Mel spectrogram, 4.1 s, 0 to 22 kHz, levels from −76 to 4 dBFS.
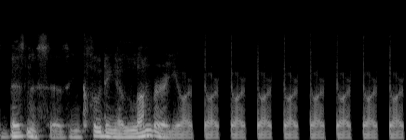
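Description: From the start, the speech sounds muffled and slightly hoarse, with a faint robotic edge, and there is nothing above 8.8 kHz. This is Opus voice compression in its SILK linear-prediction mode at wideband, coding the excitation coarsely enough that the damage is plainly audible, which fits a low bitrate of around 12 kbps with 20 ms frames. The band limit removes the upper air, and the rough excitation produces the buzzy, reedy texture.

At 1.92 s, the sound breaks into a stutter with silent gaps that lasts to the end. A burst of about 134 ms plays, then roughly 130 ms of digital silence follows, and the pattern repeats every 264 ms, eight times in all. The even, mechanical rhythm is likely a stalled player or stream replaying its last buffered fragment on each retry and then running dry. Whatever should have followed is lost.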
